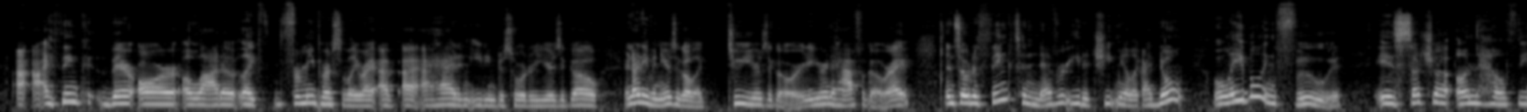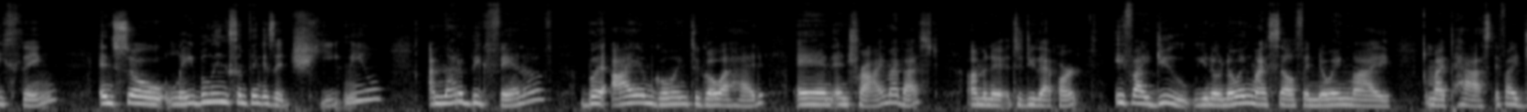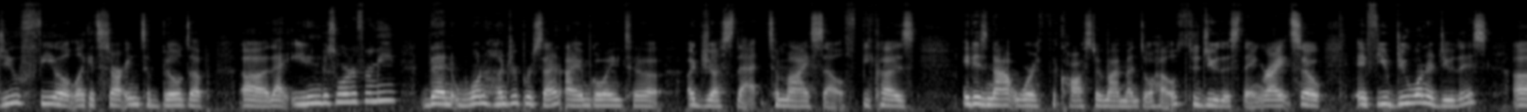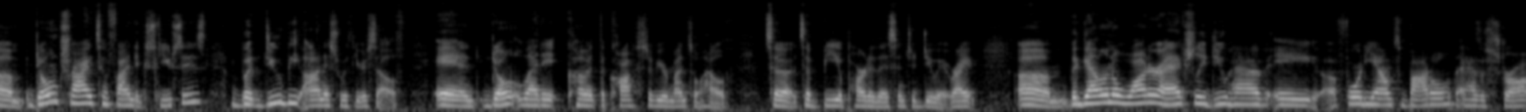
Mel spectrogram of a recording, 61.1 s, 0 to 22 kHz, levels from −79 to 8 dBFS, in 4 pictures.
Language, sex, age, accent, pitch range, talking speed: English, female, 20-39, American, 170-215 Hz, 200 wpm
